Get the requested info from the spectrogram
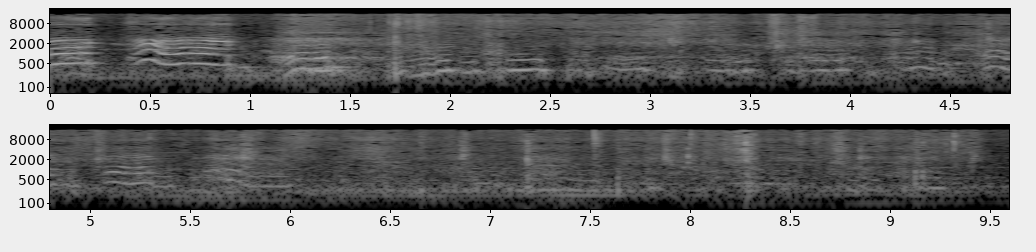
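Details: Newborn Siberian Husky puppies, between one and ten days old, give short wavering whimpers and squeals, loudest and most tonal near the start, then fading into softer overlapping cries among rustling and scraping sounds.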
